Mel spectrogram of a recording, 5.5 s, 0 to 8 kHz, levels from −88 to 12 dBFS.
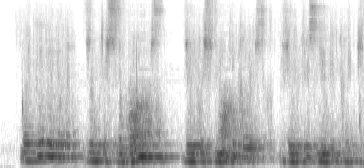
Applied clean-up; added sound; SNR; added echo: neural separator model SepFormer DNS4.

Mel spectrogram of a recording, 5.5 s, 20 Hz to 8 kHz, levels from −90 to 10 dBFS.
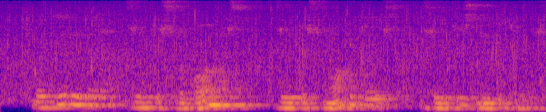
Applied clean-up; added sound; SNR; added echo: none; Stream; 15 dB; reverberation time 1.0 s.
